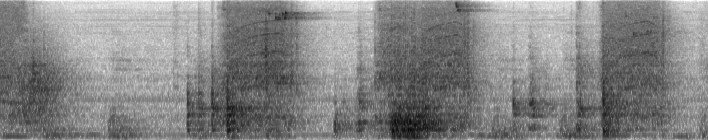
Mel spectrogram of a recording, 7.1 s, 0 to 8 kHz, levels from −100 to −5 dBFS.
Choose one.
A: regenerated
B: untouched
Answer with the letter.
B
